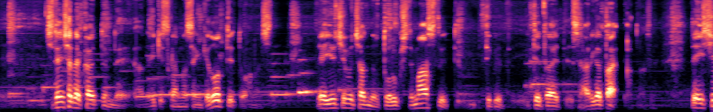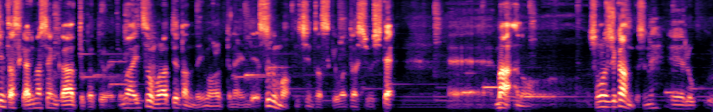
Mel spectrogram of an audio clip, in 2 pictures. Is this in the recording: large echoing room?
no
